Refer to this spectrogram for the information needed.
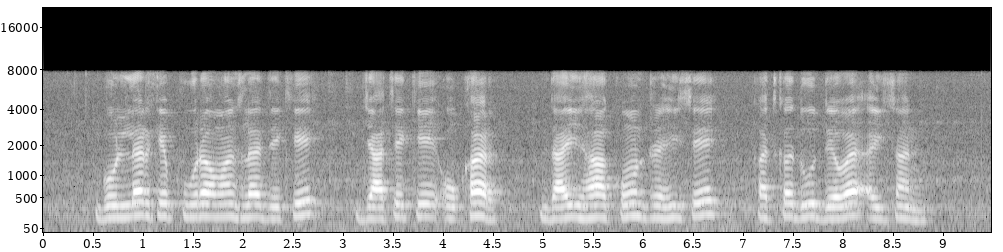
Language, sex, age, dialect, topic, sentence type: Chhattisgarhi, male, 18-24, Western/Budati/Khatahi, agriculture, statement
